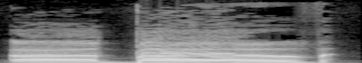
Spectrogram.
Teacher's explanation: в слове «above» есть сразу два «шва». Безударный первый и ударный второй. «Above». Если быть совсем педантичным, то два этих звука фонетически немного различны.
